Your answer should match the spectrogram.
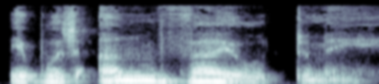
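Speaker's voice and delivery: ordinary delivery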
